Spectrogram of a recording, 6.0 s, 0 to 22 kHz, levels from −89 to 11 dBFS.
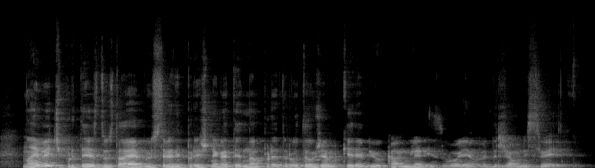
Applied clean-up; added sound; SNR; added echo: neural mask model Resemble Enhance denoiser.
